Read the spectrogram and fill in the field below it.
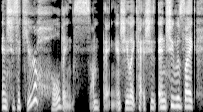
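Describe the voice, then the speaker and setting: A woman's voice: brisk, no room sound, clean studio sound. A woman hosting a casual podcast interview, telling her own experience and quoting herself and others. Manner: expressive, lively pitch, quotes herself. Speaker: podcast host.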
